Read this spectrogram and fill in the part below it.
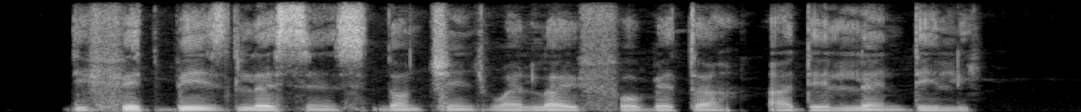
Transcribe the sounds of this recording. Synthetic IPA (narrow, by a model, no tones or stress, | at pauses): difetbesdlɛsɛ̃nsdɔ̃nt͡ʃẽnd͡ʒmaɪlaɪfːɔbɛtʰaʔa̰delɛ̃ndeli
